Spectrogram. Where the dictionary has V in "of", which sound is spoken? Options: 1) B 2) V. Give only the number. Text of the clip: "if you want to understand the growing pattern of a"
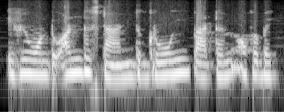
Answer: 1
